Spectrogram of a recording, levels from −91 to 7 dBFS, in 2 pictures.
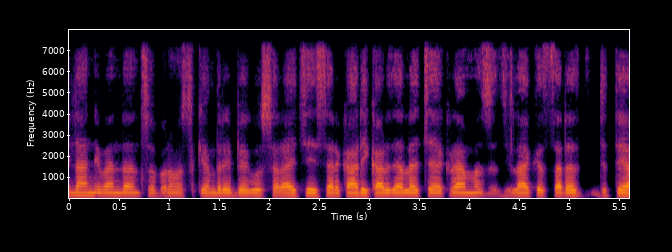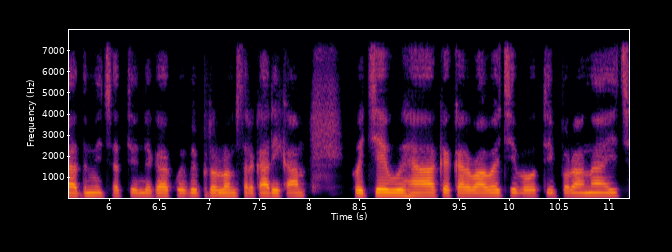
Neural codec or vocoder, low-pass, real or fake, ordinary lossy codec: codec, 24 kHz, 0.9 kbps, DualCodec; 7.2 kHz; fake; none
